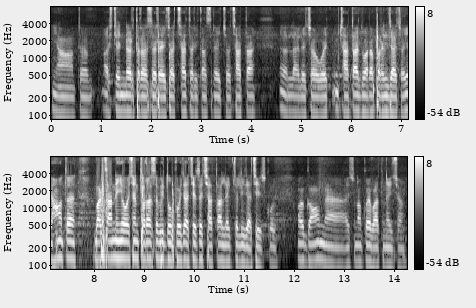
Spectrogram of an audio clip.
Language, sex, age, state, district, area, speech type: Maithili, male, 18-30, Bihar, Purnia, rural, spontaneous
